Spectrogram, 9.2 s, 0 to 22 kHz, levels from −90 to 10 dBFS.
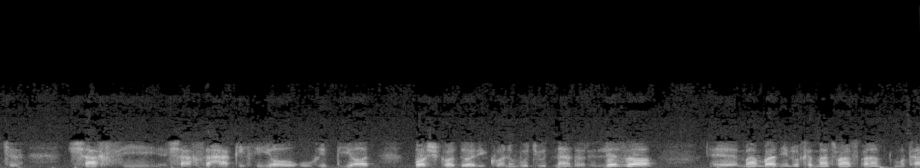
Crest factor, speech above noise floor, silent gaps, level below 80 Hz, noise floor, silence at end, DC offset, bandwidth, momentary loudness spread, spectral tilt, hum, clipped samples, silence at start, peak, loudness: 18 dB; 22 dB; none; -50 dBFS; -41 dBFS; 0 s; under 0.1%; 9.6 kHz; 17 LU; -5.5 dB/octave; none; under 0.1%; 0.05 s; 0 dBFS; -18 LUFS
